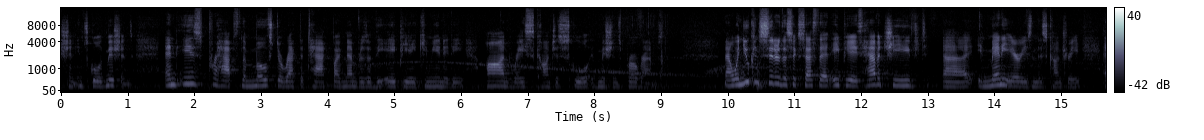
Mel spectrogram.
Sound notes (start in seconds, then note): none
